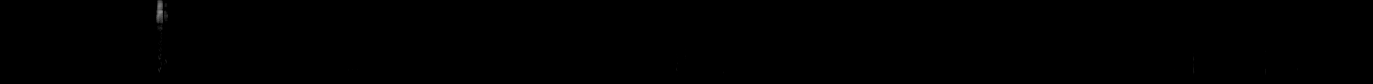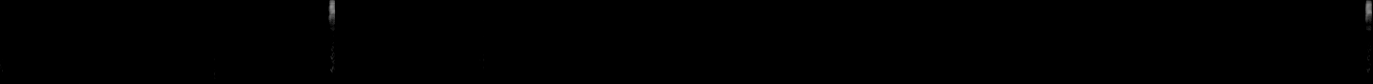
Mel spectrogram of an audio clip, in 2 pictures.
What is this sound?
Steropleurus brunnerii, an orthopteran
